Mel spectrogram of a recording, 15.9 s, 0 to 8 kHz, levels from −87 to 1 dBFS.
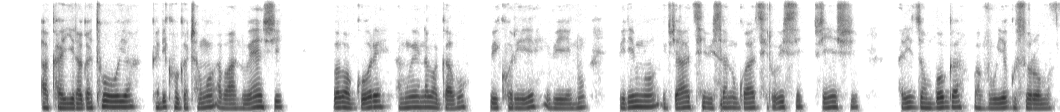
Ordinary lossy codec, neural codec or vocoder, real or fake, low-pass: Opus, 32 kbps; none; real; 7.2 kHz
